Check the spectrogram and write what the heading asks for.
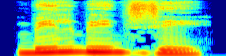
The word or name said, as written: ಬಿಲ್ಬಿಜ್ಜೆ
